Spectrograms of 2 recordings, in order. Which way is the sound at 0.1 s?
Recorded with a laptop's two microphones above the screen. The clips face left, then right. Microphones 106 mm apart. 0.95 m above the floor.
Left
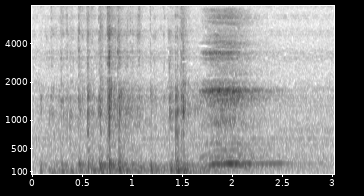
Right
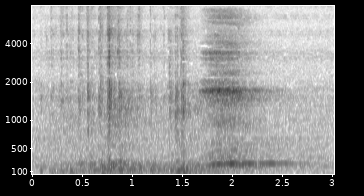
45° left (ahead or behind).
